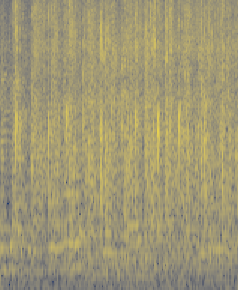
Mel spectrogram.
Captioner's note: applause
